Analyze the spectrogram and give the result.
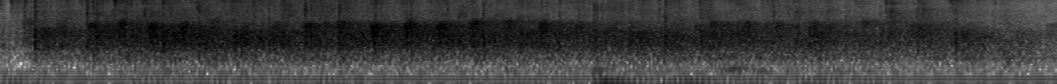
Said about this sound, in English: Please give him a great big round of applause.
